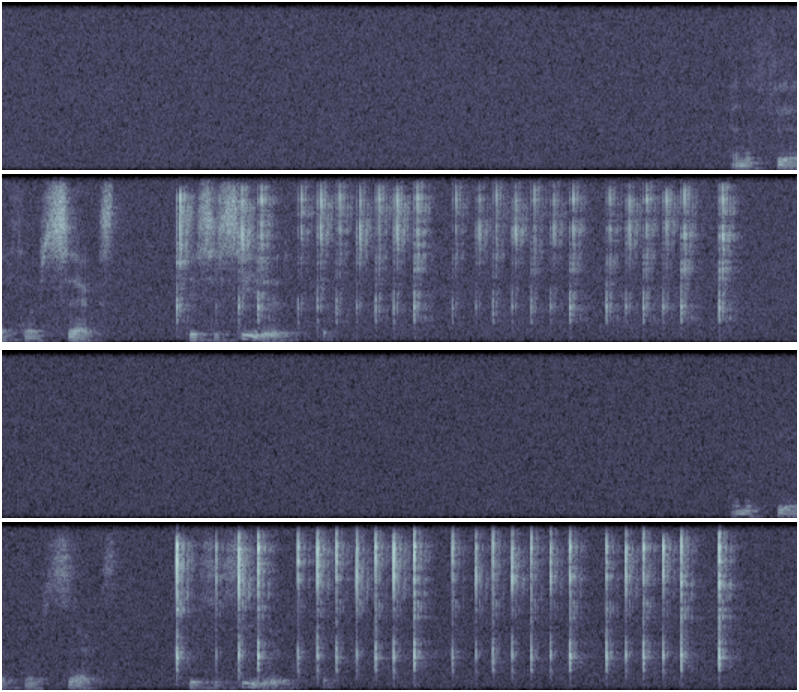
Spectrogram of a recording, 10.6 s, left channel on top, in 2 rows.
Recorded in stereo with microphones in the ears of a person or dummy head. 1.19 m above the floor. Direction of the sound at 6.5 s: 40° right (ahead or behind).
